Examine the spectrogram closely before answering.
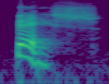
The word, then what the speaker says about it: pêche: For peach, pêche, just like père, same pronunciation.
